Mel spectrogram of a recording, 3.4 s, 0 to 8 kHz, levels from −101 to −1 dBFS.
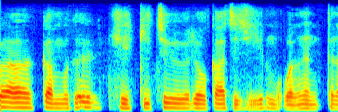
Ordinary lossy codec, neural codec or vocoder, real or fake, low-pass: none; codec, 16 kHz, 1.1 kbps, Voila-Tokenizer; fake; 7.2 kHz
